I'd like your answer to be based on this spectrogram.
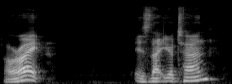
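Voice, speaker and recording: A man's voice: a little high, animated, measured pace, sharp tone, soft background music. Casual male game master. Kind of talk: casual tabletop game narration and chat.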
